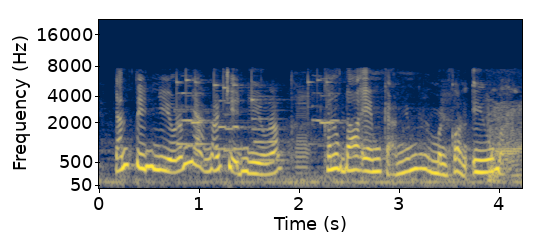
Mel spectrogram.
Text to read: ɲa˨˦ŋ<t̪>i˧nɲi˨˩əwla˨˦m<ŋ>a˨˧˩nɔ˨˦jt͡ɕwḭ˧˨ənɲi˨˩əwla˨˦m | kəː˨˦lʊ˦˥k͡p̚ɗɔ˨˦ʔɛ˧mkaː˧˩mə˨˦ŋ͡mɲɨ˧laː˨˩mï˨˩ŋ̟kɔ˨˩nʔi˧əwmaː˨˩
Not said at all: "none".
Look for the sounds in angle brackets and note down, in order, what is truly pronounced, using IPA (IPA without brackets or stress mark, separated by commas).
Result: t̪, ɲ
